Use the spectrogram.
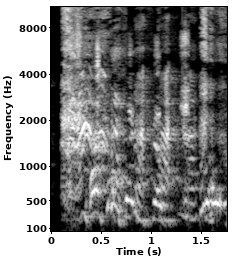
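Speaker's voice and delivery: high, sudden laugh breaking out; burst of laughter. Real, not acted. Bursts out laughing mid-story.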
